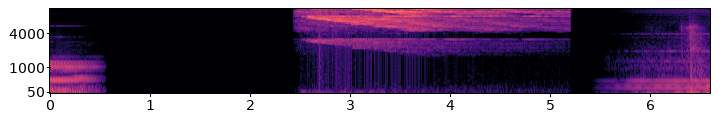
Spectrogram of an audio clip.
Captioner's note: sparkle Sound Effect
